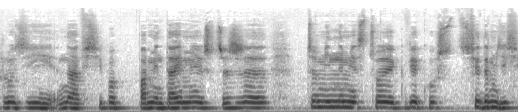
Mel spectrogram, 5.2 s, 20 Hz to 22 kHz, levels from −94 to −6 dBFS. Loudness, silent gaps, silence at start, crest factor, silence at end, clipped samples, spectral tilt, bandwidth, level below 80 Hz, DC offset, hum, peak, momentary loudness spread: -30 LUFS; none; 0 s; 14 dB; 0 s; under 0.1%; -5.5 dB/octave; 14 kHz; -62 dBFS; 0.3%; none; -16 dBFS; 7 LU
